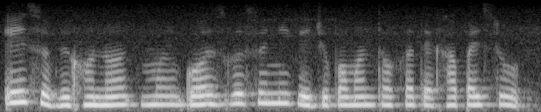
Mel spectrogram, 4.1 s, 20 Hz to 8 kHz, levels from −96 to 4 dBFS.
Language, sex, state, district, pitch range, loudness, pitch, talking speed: Assamese, female, Assam, Sonitpur, 215-235 Hz, -14 LUFS, 220 Hz, 120 wpm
